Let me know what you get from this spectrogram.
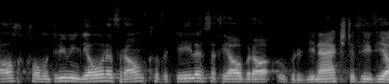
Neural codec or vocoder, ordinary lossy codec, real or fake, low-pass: none; Opus, 16 kbps; real; 14.4 kHz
